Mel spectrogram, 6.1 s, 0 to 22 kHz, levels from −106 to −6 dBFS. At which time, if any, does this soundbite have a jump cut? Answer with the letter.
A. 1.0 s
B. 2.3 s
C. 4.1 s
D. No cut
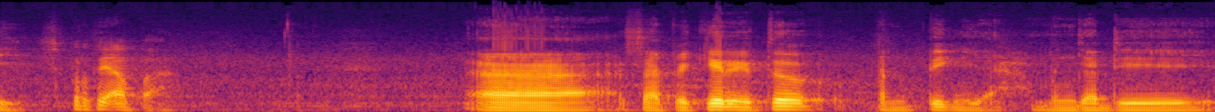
D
